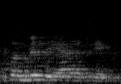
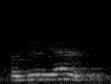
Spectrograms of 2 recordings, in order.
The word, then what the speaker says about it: familiarity: well yeah the familiarity i often hear this word familiarity with the wrong vowel in the first syllable it begins with a schwa right familiarity oh just say the apple tree if you say familiarity now it sounds like some ridiculous family i've never met a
